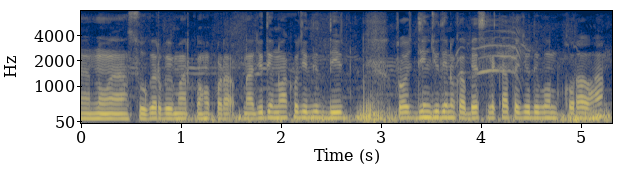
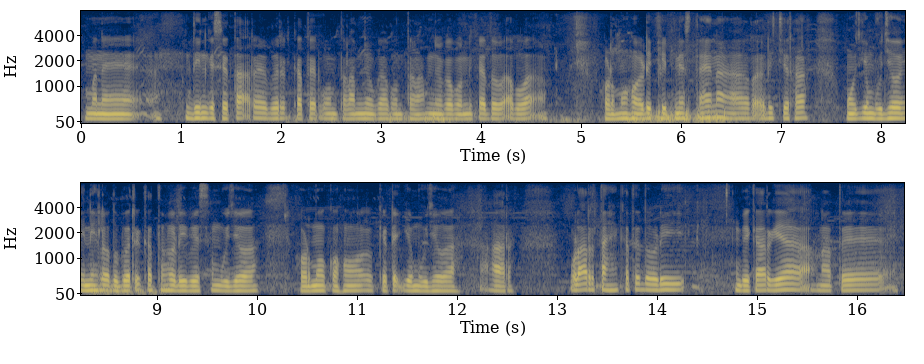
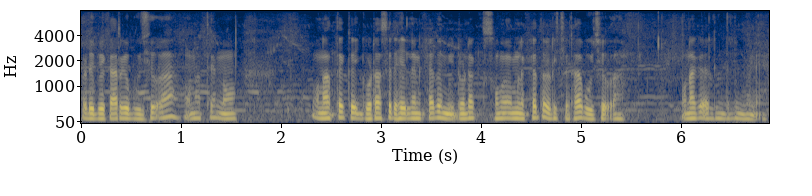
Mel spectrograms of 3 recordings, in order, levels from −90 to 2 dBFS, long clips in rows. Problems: none marked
